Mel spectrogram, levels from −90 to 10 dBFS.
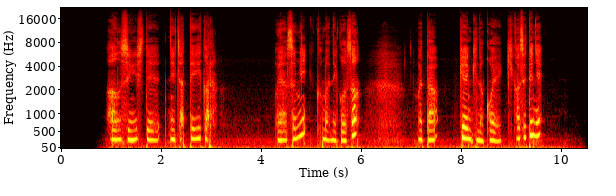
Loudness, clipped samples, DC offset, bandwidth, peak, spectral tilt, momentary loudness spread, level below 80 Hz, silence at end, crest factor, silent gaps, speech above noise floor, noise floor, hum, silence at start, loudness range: -18 LUFS; under 0.1%; under 0.1%; 18 kHz; 0 dBFS; -4.5 dB/octave; 12 LU; -36 dBFS; 0.7 s; 18 dB; none; 28 dB; -46 dBFS; none; 0.95 s; 4 LU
